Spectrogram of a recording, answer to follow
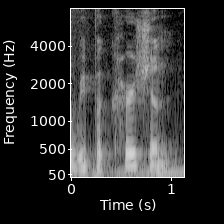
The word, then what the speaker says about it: repercussion: repercussion, 예, 그래서 repercussion 세 번째 음제를 강세가 있고, 그 다음에 something usually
